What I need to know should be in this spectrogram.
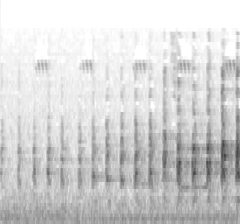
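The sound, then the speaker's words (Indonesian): A chicken clucks in a steady series of short, repeated calls that grow a little louder and quicker toward the end, with a faint low hum underneath. “Suara ayam yang tidak tahu gimana itu kini terdengar kembali.”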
